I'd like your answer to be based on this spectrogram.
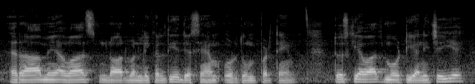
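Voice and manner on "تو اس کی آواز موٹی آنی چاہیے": ordinary delivery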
